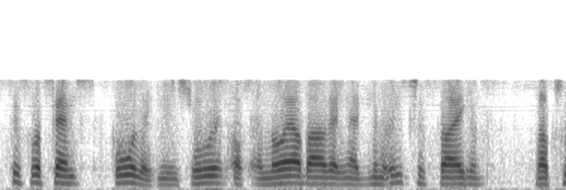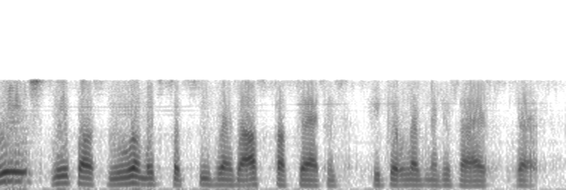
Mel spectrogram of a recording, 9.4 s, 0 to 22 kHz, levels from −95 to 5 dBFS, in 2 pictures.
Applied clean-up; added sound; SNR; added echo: neural separator model SepFormer WHAMR!.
